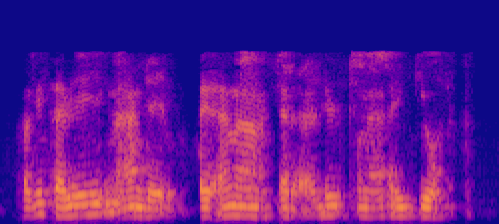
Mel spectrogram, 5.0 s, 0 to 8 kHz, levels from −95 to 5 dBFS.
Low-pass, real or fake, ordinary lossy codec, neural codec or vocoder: 7.2 kHz; fake; AAC, 16 kbps; codec, 16 kHz, 4 kbps, X-Codec, HuBERT features, trained on general audio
